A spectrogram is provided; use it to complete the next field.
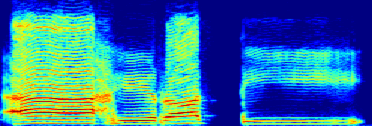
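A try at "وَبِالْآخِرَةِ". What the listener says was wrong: Pendek atuh. Ini bukan tak mau toh. Nah, jadi ha ya.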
